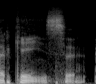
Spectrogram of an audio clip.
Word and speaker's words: Arcanes: Scusa, quindi si pronuncia Arcanes, eh? – The Arcanes, sì, perché ma solo perché fa più figo, in realtà. Volevo fare lo splendido pronunciandolo in latino, no? Ma in realtà è arcane.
